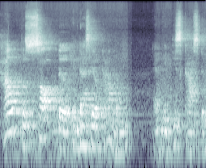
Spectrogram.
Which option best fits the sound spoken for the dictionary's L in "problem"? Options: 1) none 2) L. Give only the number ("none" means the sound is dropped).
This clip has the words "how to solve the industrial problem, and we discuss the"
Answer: 1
